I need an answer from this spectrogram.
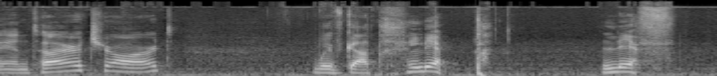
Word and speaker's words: лев: Лев will be pronounced as лев. Then the next one, снег, will be снег.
